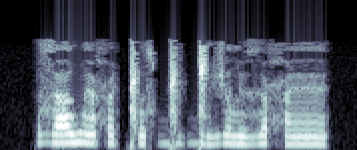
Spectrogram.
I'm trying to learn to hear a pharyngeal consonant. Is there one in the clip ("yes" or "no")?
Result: yes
